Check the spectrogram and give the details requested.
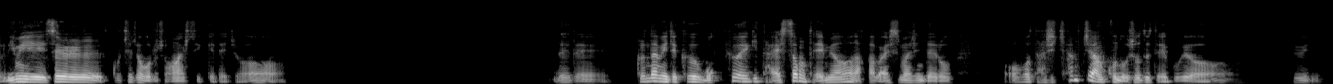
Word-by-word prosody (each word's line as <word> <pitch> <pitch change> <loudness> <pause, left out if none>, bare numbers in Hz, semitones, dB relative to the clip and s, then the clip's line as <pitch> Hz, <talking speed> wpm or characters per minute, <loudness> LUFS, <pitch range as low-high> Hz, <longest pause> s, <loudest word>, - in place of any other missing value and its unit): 리밋을 115 0 +6
구체적으로 95 -3 -4
정할 80 +1 -4
수 - - -16
있게 - - -15
되죠. 65 -2 -9 2.7
네네. 75 -8 -10 0.3
그런 130 - -4
다음에 150 -4 +6
이제 120 -1 +3
그 120 - -9
목표액이 130 - 0
달성되면 125 - 0
아까 - - -4
말씀하신 95 -2 -3
대로 85 0 -4 0.5
어 110 +4 -7
다시 100 -1 -10
참지 200 - -3
않고 120 -5 +2
노셔도 100 +6 -1
되고요. 75 -3 -6 0.6
그리 90 -4 -14
105 Hz, 250 characters per minute, -22 LUFS, 85-125 Hz, 2.7 s, 리밋을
